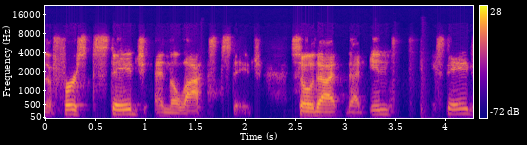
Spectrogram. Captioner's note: audio distorted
